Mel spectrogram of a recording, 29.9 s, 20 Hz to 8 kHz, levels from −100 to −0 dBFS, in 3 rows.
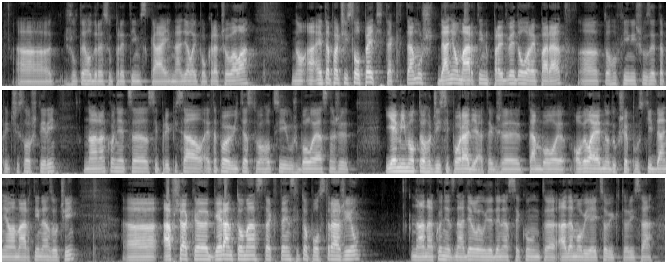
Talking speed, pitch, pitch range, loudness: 145 wpm, 120 Hz, 110-130 Hz, -21 LUFS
